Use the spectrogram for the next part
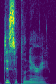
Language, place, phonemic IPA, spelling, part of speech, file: English, California, /ˈdɪs.ə.pləˌnɛɹi/, disciplinary, adjective / noun, En-us-disciplinary.ogg
- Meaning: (adjective) 1. Having to do with discipline, or with the imposition of discipline 2. For the purpose of imposing punishment 3. Of or relating to an academic field of study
